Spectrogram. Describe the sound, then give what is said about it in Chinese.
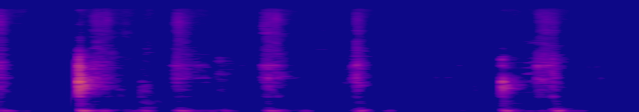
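A knife chopping garlic: quiet, irregular knocks, some in quick pairs, with short pauses between bursts. “我现在这个速度是一比一啊，所以应该是不会太快了。好，蒜头切好了，接下来要切培根。”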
